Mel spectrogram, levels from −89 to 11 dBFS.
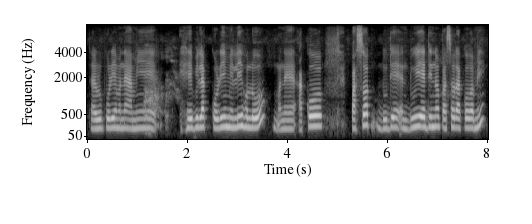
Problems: none marked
